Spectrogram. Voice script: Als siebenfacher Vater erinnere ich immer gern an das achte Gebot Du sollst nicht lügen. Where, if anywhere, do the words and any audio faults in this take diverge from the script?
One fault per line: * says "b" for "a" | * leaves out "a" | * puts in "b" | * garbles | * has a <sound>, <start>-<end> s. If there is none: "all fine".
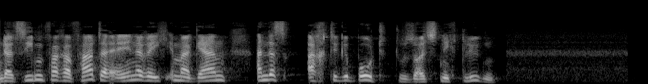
all fine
